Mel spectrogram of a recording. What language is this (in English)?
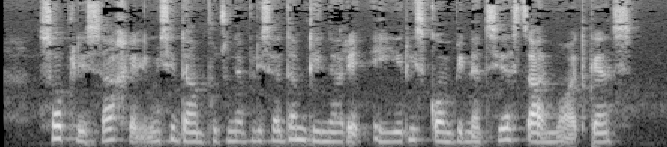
Georgian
